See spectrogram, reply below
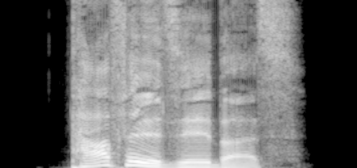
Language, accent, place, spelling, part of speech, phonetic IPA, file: German, Germany, Berlin, Tafelsilbers, noun, [ˈtaːfl̩ˌzɪlbɐs], De-Tafelsilbers.ogg
- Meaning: genitive singular of Tafelsilber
